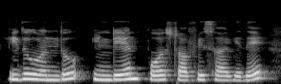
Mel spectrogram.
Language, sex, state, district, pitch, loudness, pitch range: Kannada, female, Karnataka, Bangalore, 220 Hz, -13 LUFS, 210-250 Hz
